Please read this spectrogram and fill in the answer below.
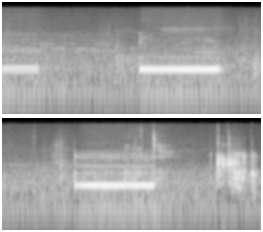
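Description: Telephone ringback tone through a smartphone's loudspeaker while an outgoing call rings, not yet answered. A steady single-pitched beep about a second long sounds three times, with gaps of about a second and a half.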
